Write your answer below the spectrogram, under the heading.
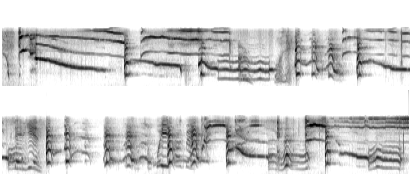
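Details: A Dachshund barks at a high-pitched noise with long, wavering, high howls and yelping whines that slide up and down in pitch.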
